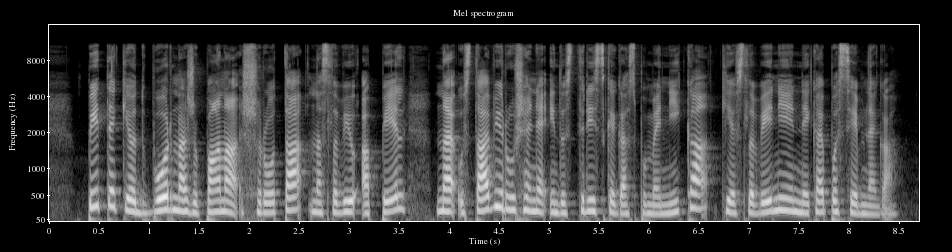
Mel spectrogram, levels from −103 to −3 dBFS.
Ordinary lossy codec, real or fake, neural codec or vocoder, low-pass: none; real; none; 10.8 kHz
